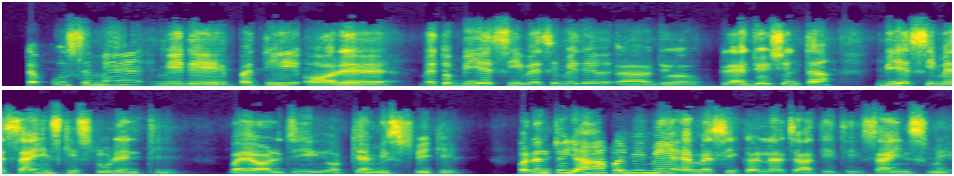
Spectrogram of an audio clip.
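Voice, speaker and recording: Against a quiet background, a woman talks with a fairly high pitch and lively intonation. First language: Tamil (speaking Hindi). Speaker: Hindi professor and language promoter. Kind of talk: interview. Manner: halting, with fillers.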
